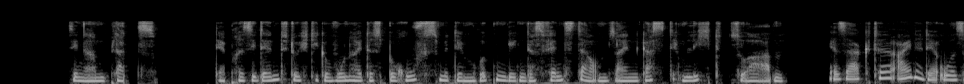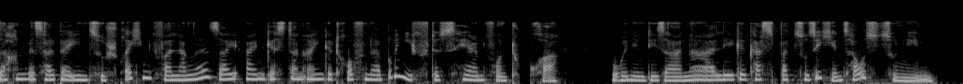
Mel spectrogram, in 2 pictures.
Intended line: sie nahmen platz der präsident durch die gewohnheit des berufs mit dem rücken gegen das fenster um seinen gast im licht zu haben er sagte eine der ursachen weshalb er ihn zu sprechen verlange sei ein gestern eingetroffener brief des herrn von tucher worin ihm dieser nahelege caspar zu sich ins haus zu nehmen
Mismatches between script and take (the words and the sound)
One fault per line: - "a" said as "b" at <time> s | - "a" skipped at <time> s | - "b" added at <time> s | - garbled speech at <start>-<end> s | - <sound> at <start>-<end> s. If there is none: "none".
none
